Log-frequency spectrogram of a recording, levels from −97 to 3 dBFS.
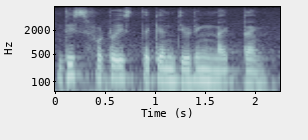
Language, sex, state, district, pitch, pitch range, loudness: English, male, Arunachal Pradesh, Papum Pare, 105 Hz, 95-120 Hz, -17 LUFS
